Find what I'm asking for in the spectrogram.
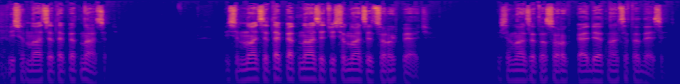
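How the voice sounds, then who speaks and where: A man's voice: low voice, fairly bright tone, no room sound. A man narrating a literary audiobook in a laconic, ironic storytelling manner. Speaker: audiobook reader.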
